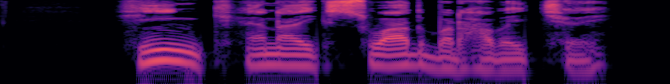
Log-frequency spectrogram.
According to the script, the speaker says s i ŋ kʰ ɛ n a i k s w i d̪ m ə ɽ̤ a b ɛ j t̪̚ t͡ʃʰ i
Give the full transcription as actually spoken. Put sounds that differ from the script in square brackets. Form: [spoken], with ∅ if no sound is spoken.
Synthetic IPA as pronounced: [h] i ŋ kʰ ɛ n a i k s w [a] d̪ [b] ə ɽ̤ a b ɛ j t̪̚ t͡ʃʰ [ɛ]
